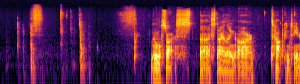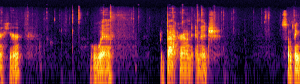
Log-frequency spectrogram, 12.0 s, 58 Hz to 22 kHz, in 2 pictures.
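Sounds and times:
keyboard typing: 6.8s - 8.8s.

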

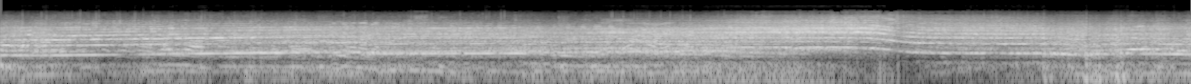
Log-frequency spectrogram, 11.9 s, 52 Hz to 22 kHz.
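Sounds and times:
racing car engine passing: 0.0s - 11.9s.

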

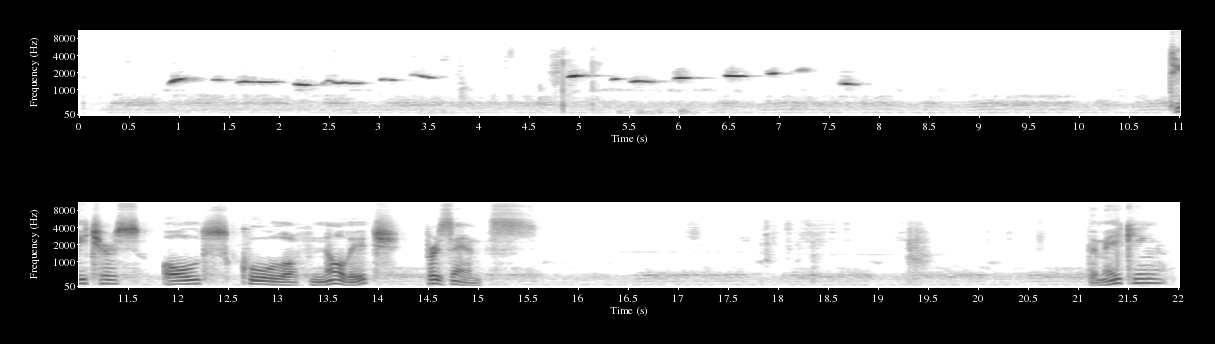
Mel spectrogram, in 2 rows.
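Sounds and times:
person whistling a tune: 4.9s - 7.9s.

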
